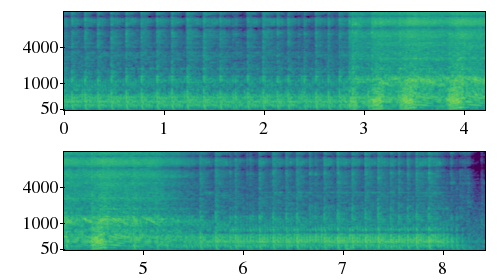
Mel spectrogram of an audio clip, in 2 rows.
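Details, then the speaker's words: Echo CS400 chainsaw after OEM oil pump replacement, before carburetor tuning: uneven hunting buzz that swells and sags, never steady; runs rough, owner says it needs a tune, muffler mod and port job. "Do some tuning. Right now this all sucks. Needs a tuning, that might help out a little bit."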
